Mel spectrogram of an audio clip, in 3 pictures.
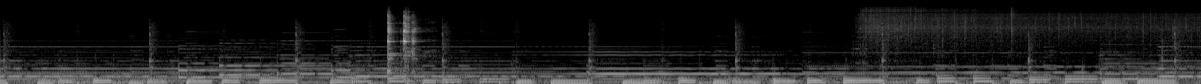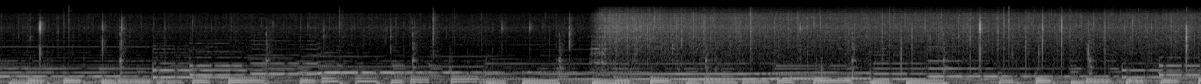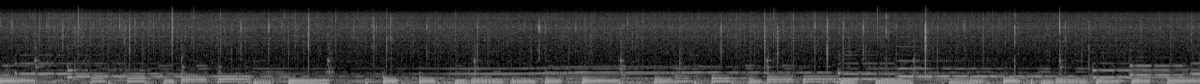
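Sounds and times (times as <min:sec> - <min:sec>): onion and tomato sizzling in a pan: 0:03.9 - 0:04.5, 0:08.6 - 0:36.0.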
